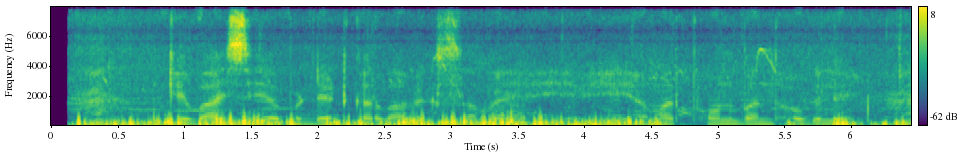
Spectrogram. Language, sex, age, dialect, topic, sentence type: Magahi, male, 18-24, Central/Standard, agriculture, statement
